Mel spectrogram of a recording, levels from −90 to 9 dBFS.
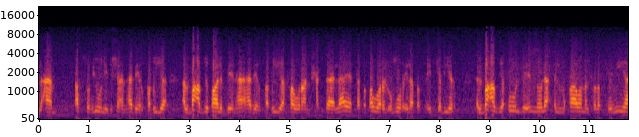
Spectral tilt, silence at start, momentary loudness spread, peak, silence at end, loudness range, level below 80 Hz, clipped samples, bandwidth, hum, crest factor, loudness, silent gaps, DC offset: -4 dB/octave; 0 s; 13 LU; -4 dBFS; 0 s; 3 LU; -60 dBFS; under 0.1%; 10.5 kHz; 50 Hz at -60 dBFS; 18 dB; -21 LUFS; none; under 0.1%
